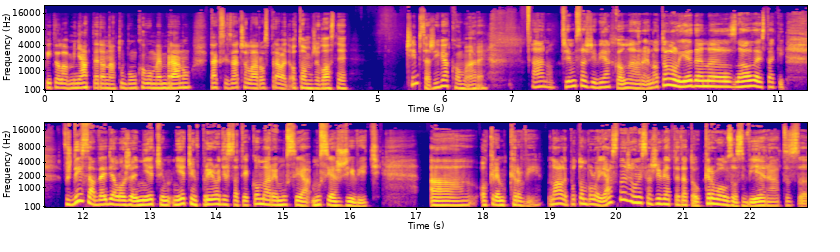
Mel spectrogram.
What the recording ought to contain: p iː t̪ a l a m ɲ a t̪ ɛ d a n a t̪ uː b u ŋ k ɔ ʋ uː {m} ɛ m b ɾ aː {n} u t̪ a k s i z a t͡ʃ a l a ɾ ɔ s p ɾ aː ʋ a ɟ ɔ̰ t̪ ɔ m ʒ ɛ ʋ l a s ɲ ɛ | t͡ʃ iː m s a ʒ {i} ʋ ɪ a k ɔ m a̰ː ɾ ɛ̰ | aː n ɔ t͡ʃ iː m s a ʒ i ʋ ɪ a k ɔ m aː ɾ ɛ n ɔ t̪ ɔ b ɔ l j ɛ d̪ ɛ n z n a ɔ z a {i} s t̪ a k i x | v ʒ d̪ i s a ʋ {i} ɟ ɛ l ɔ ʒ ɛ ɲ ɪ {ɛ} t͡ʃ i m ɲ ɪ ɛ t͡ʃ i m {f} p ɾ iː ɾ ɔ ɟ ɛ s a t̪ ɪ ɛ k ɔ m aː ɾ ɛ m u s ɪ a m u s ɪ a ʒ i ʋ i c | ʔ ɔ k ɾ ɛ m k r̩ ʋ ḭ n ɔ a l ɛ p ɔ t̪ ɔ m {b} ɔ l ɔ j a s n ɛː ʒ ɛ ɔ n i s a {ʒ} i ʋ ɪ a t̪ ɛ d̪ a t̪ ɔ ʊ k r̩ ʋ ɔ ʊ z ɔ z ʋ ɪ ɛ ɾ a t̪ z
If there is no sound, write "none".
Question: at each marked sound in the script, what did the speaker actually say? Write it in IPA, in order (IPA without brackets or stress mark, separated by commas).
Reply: m, n, i, j, ɛ, ɛ, f, b, ʒ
